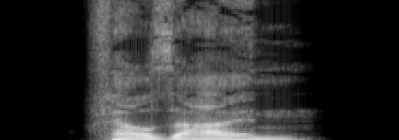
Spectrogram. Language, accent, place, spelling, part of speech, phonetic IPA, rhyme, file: German, Germany, Berlin, versahen, verb, [fɛɐ̯ˈzaːən], -aːən, De-versahen.ogg
- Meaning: first/third-person plural preterite of versehen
